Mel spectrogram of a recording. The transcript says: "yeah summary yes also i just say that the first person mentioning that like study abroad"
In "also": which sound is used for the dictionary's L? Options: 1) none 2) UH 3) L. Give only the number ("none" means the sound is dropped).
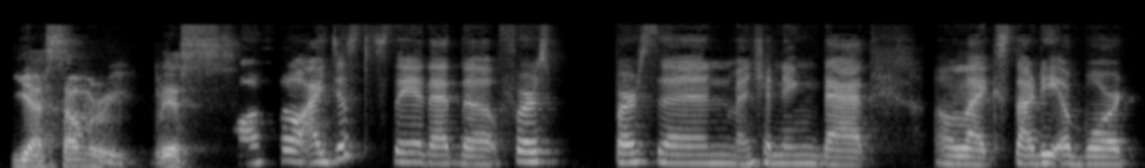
1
